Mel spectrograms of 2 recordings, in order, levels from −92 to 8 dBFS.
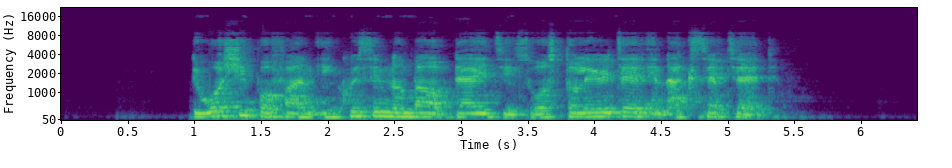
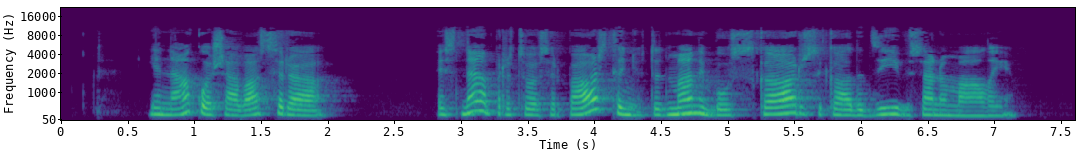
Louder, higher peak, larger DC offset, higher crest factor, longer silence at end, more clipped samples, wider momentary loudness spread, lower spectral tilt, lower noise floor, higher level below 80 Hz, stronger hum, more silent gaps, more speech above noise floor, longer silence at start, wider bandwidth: first, -13 LUFS vs -25 LUFS; first, -2 dBFS vs -6 dBFS; neither; about the same, 14 dB vs 18 dB; first, 1.05 s vs 0.45 s; neither; second, 6 LU vs 9 LU; about the same, -6.5 dB/octave vs -5.5 dB/octave; second, -72 dBFS vs -81 dBFS; first, -46 dBFS vs -76 dBFS; neither; neither; about the same, 59 dB vs 57 dB; first, 0.95 s vs 0.65 s; second, 9 kHz vs 10.5 kHz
